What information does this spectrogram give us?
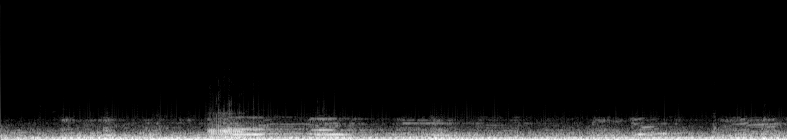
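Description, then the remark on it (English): A school bus engine idles with a steady, heavy rumble and a low droning hum that holds constant throughout, with faint murmuring voices briefly in the background. “And a bus. A real school bus.”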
